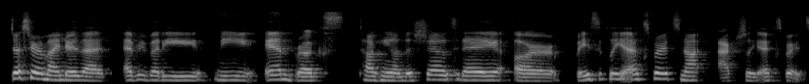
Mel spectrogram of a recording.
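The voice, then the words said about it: Stuffy, congested voice. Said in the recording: “I am sick in this episode when we recorded this, so my voice is pretty stuffy.”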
